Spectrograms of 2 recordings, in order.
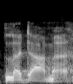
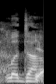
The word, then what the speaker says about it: La Dama: Is it La Dama or La Dama? – La Dama. – La Dama. – Yeah, like emphasis on the da.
